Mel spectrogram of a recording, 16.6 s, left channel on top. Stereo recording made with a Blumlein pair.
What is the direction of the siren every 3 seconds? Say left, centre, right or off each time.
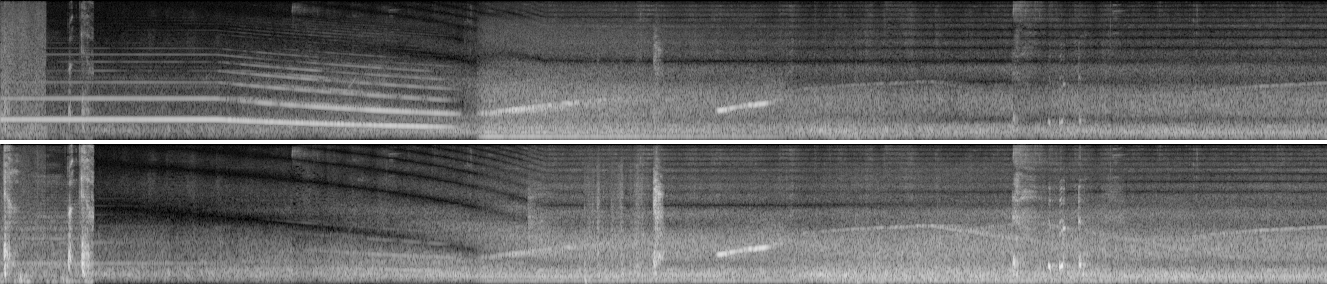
left, left, centre, right, right, right.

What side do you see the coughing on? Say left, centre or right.
right.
